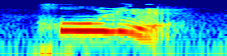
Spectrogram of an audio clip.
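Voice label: "忽略", Mandarin Chinese; hsk; chinese-flashcards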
